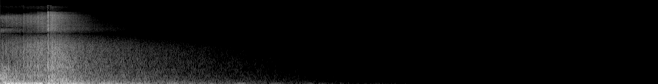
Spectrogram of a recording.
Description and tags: Something very mechanical sliding in a hangar
close, door, echo, fx, mech, mechanical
